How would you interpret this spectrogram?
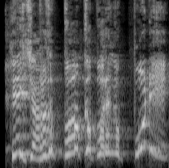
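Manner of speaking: high, loud warning; urgent shout. Acted. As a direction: warn her sharply in panic. Husband fears being seen. (உயர்ந்த குரலில் பதற்றமான எச்சரிக்கை)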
